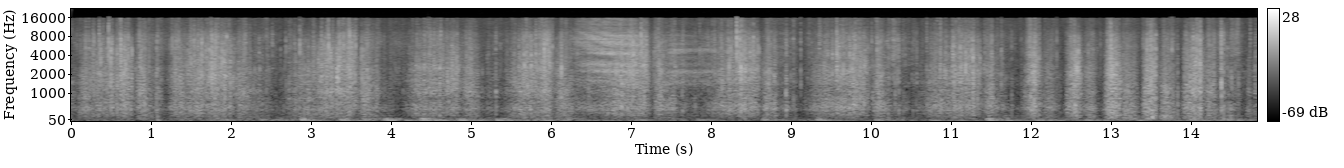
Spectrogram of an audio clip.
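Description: A medium-sized Cheerios cardboard cereal box, hollow and apparently holding cereal, is held in both hands while long nails tap and scratch its front face, and it is possibly shaken. The sound is a steady stream of dry crinkling, crackling and soft papery scratches, with low hollow thumps and brighter rasping strokes that swell and fade throughout.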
